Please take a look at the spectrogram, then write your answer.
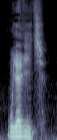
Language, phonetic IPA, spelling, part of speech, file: Belarusian, [ujaˈvʲit͡sʲ], уявіць, verb, Be-уявіць.ogg
- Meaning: 1. to imagine 2. to represent, to demonstrate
